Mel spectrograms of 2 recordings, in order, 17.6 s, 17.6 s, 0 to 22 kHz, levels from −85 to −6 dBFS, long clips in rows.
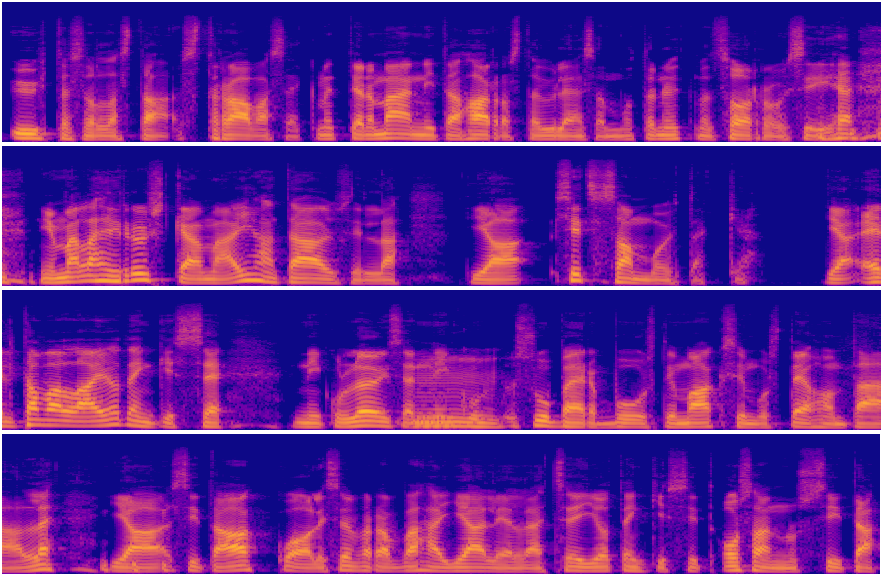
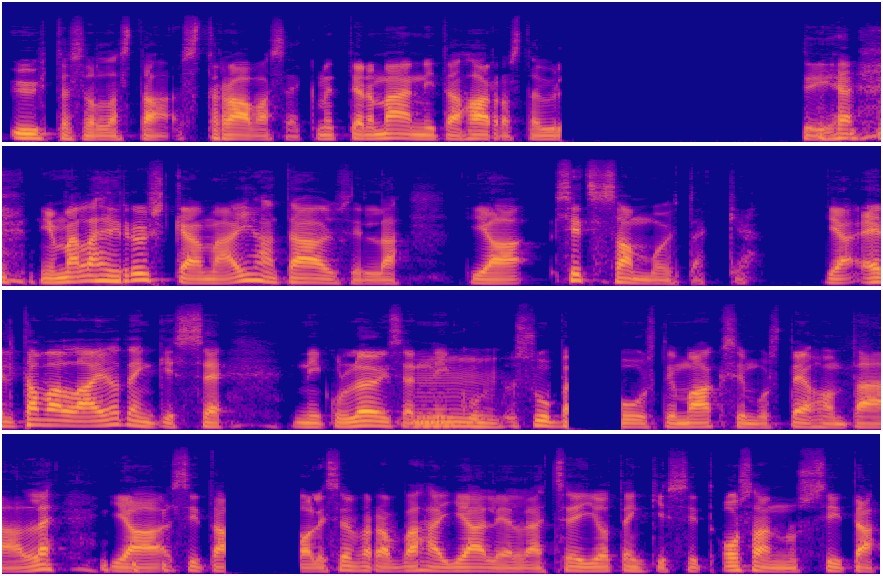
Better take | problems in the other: first | audio cutting out; at 3 s for 1 s, at 12 s and at 14 s

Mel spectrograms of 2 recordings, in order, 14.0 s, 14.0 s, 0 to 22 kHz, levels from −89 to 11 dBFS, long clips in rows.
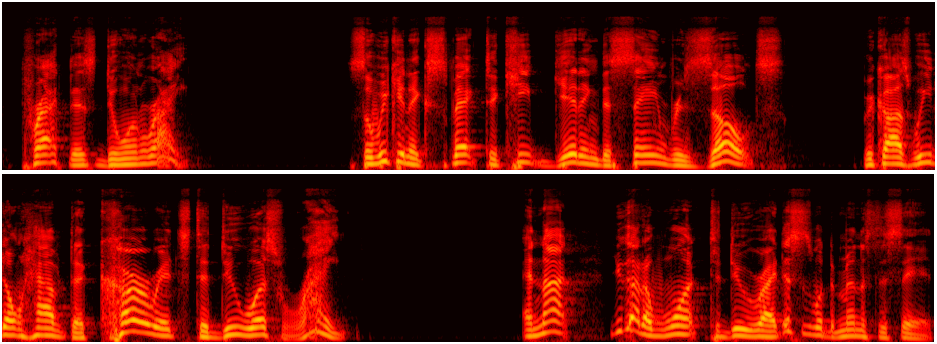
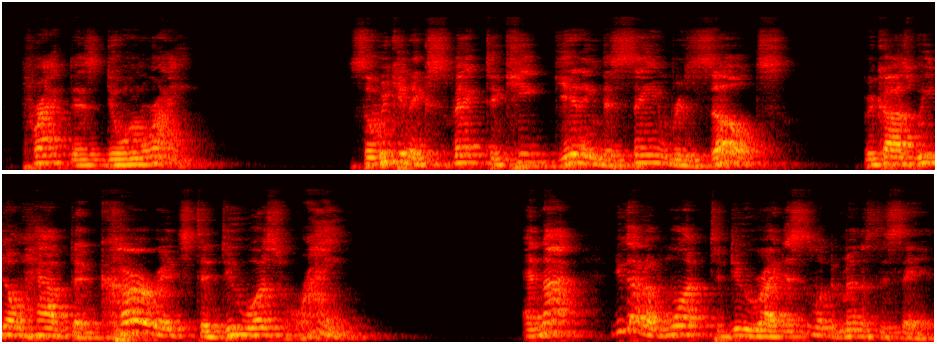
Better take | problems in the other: first | off-mic speech; far // room echo; slight; dies away in 0.4 s

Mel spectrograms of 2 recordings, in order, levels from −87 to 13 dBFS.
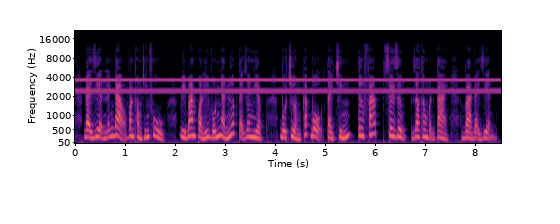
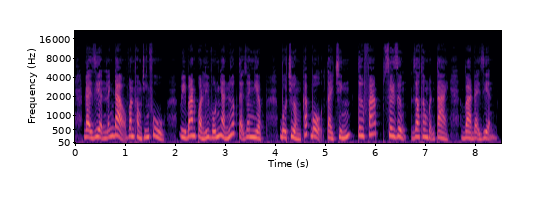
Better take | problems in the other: second | high-pitched whine; loud; throughout; 3.5 kHz, 7 dB below the speech

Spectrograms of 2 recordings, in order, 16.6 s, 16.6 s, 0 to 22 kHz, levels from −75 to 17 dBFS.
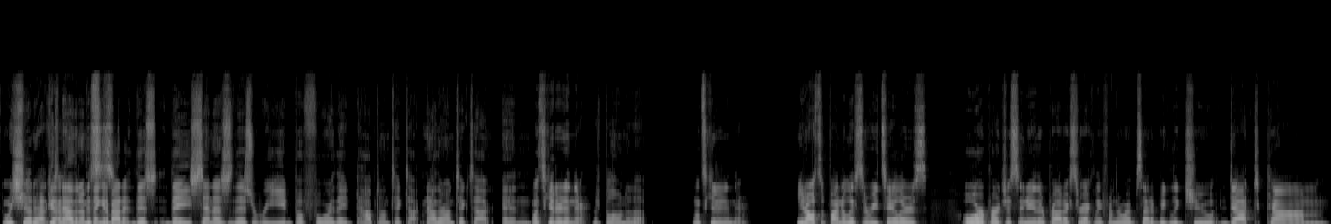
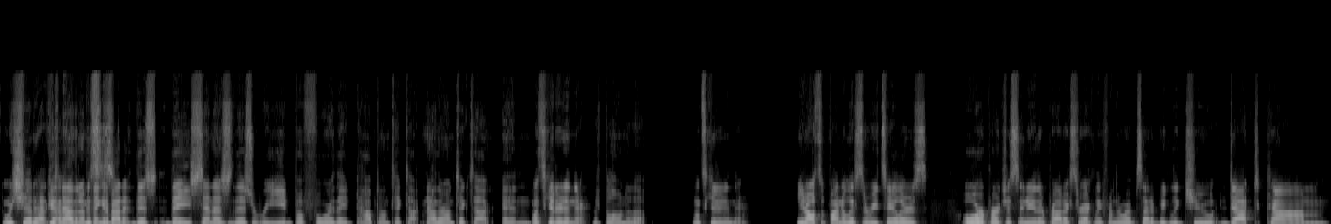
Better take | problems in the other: first | garbled, watery; slightly; nothing above 14.5 kHz

